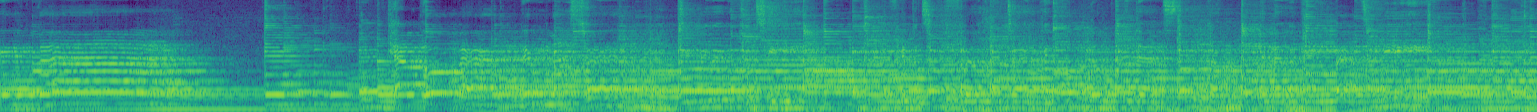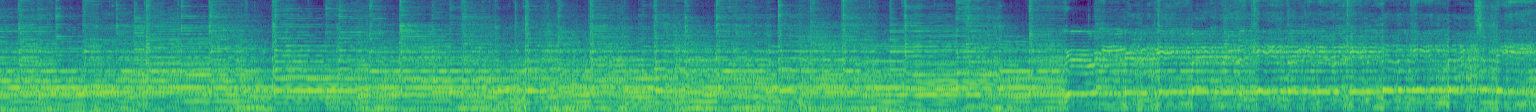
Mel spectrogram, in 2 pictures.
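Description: Two acoustic guitars strumming and picking a brisk folk-style accompaniment, played live. They thin out briefly about two seconds in, then come back in full.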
